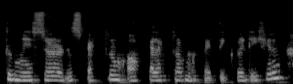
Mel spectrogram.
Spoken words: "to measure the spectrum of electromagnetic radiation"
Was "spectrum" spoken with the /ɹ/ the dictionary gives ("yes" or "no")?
yes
